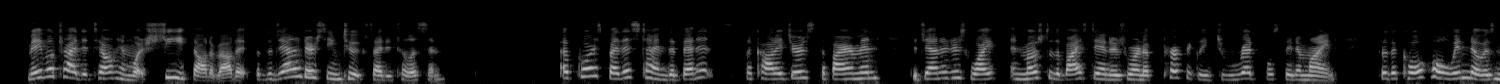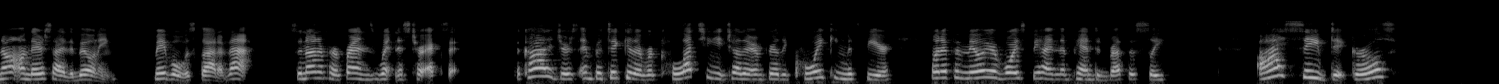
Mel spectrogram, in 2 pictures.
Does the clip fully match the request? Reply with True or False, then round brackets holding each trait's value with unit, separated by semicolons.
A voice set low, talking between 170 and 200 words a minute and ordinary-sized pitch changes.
False (260 Hz; 190 wpm; 4.3 semitones)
